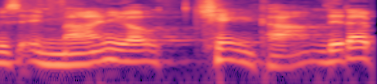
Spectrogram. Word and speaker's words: Emanuel Cinca: His name is Emanuel Cinca. Did I pronounce that right?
